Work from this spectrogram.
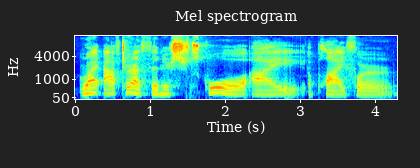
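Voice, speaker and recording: A woman's voice: lowish voice, slow pace, gravelly, darkish tone. A young adult woman from China, a native Mandarin speaker with a Chinese accent, telling her life story in a reflective, candid way. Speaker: vlogger. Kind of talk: personal storytelling.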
